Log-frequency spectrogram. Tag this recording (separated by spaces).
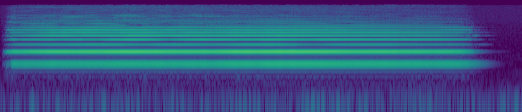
non vibrato violin arco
